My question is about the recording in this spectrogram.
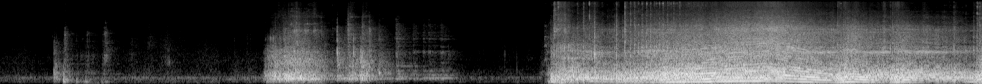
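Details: Discarded chainsaw after its dirty carburetor was ultrasonically cleaned, 150 PSI compression: after a couple of pulls it catches and runs strong and steady on choke, revs wavering gently, no knocks or rattles; normal running.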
